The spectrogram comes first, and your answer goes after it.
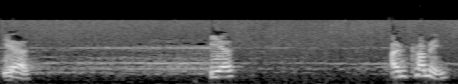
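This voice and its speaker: High-voiced wary wife, old radio. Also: female voice, loud music behind the voice. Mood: frightened. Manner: hesitant, halting, carefully polite. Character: frightened, wary wife trapped with a killer. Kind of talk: old-time radio thriller acting. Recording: muffled, lightly hissy old radio drama.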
